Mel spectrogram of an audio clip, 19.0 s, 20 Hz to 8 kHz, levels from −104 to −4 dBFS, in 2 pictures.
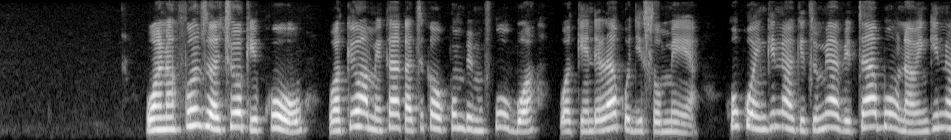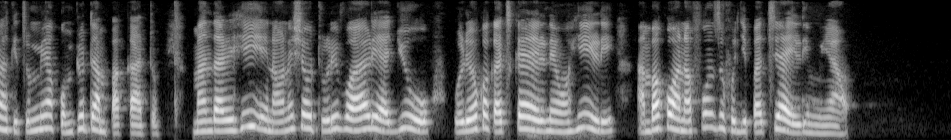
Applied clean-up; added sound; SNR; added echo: none; none; none; none.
